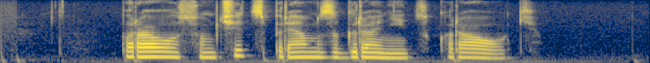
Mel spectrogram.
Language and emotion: Russian, neutral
